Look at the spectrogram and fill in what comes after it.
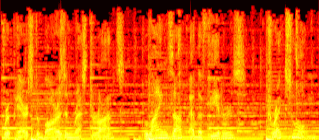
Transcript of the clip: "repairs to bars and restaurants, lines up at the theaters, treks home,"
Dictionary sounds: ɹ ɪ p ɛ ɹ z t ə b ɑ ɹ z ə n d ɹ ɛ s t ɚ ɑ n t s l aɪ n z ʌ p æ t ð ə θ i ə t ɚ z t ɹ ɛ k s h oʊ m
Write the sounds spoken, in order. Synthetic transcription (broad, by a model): ɹ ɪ p ɛ ɹ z t ə b ɑ ɹ z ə n ɹ ɛ s t ɚ ɑ n t s l aɪ n z ʌ p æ t ð ə θ i ə t ɚ z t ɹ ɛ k s h oʊ m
